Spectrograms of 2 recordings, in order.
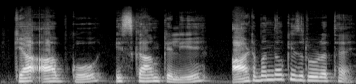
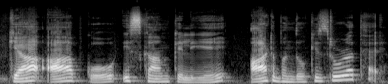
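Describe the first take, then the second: No difference in how they are said.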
